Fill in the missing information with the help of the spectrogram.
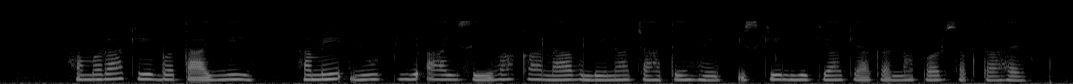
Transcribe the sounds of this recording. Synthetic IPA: hɐmɾakebət̪a̰ːie | hɐmẽjuːpiaːiseːʋakalaːbʱleːnat͡ʃaːɦt̪eɦɛ̃ɪ̰skeliekjaːkjaːkəɾnapɐɽsɐkt̪aɦɛː

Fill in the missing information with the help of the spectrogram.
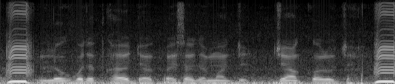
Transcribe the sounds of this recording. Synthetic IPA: loːk̚bəd͡ʒət̪kʰajod͡ʒaːt̪̚pəɪsad͡ʒəmãt͡ʃãːkːəɾod͡ʒa

